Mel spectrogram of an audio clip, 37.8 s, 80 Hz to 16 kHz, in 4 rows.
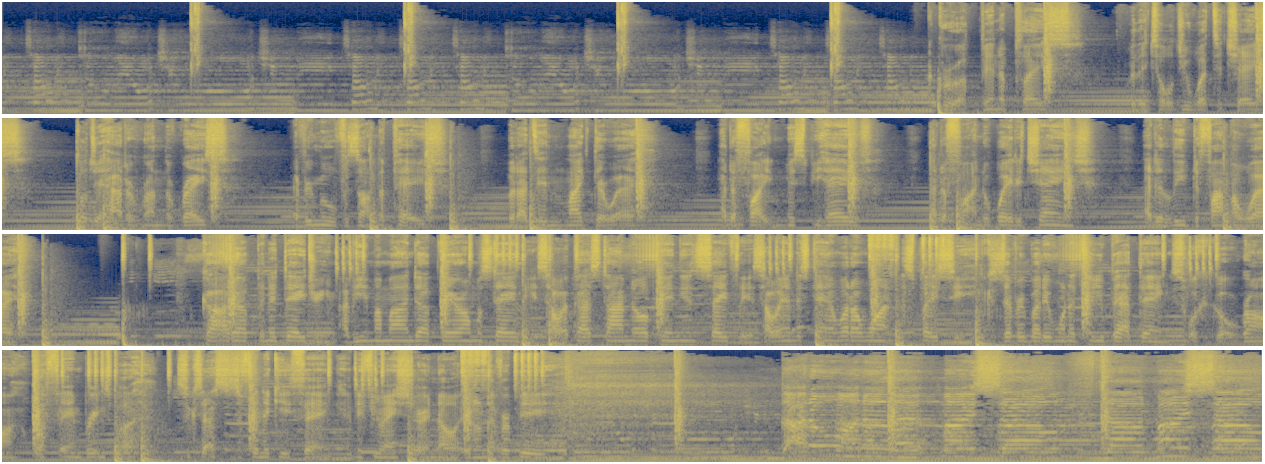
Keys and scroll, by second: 11.9 ctrl+j, 19.7 ctrl+j.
